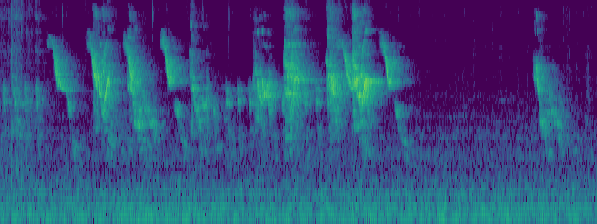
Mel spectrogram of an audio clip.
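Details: Budgerigars chattering in a home colony during feeding, play and fights, a rapid string of loud rasping chirps for about four seconds, then a short pause and one more chirp, over faint background hum.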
